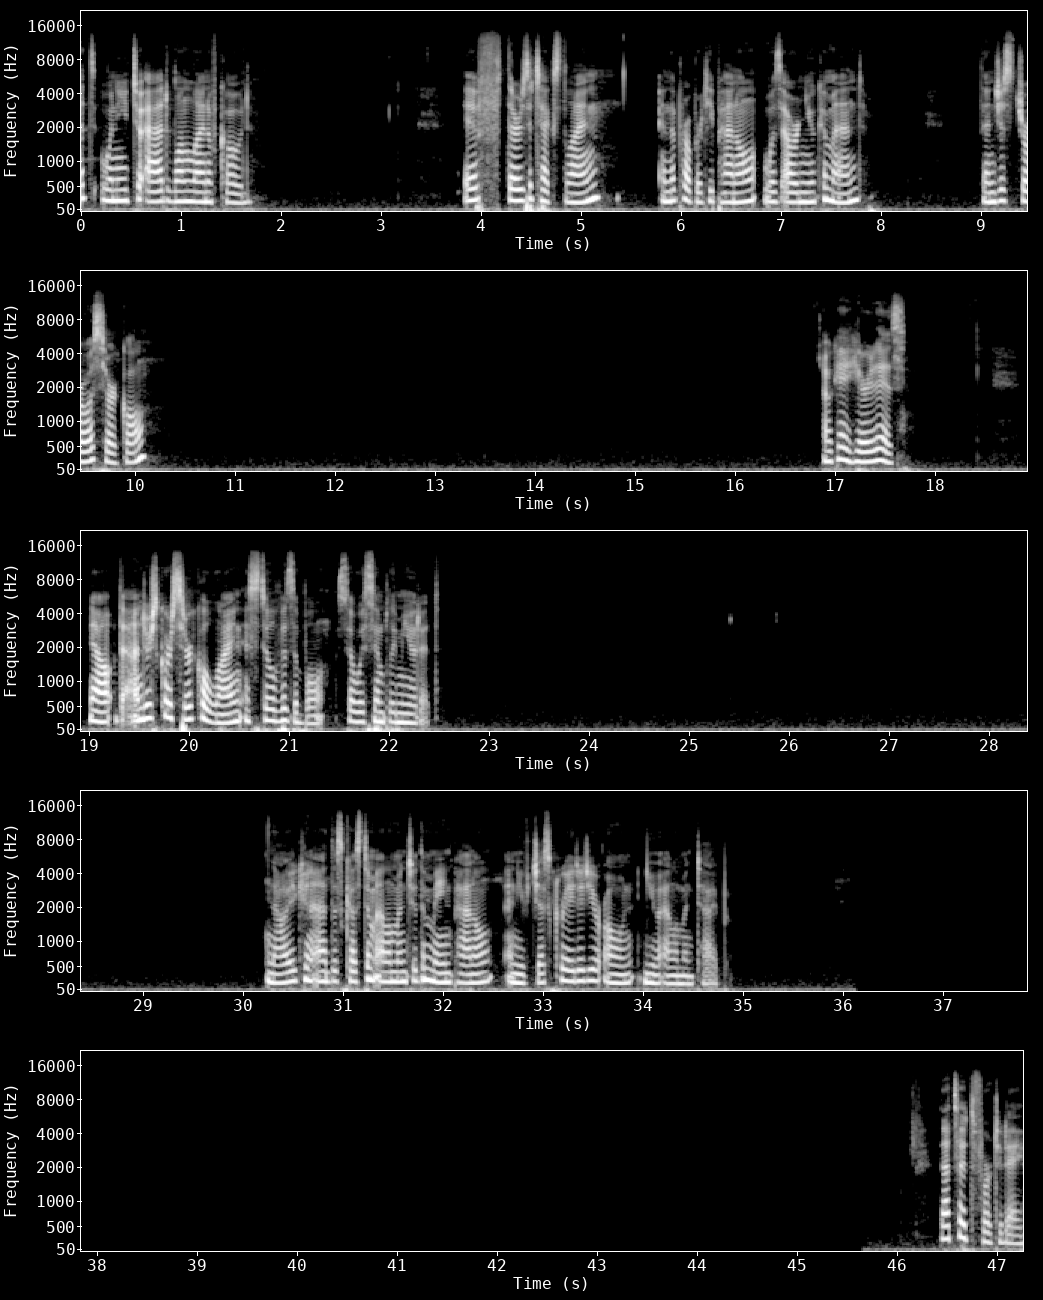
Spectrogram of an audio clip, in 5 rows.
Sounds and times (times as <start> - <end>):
Speech: 0.0 - 1.8, 3.8 - 8.0, 9.0 - 10.2, 16.8 - 17.8, 19.0 - 22.5, 30.2 - 34.9, 46.4 - 47.2.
